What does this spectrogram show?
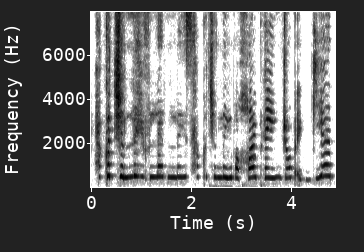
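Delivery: high, loud, shrill-pitched panicked parent voice; mimicking her parents. Parents scolding her for quitting, in a high loud panicked voice. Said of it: "my parents were like".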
